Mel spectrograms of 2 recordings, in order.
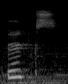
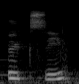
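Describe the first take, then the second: First: The word is said with its ending dropped. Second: The whole word is said with both syllables. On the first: This is the everyday spoken form. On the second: This is the standard written form.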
